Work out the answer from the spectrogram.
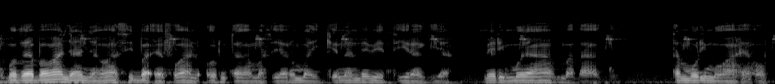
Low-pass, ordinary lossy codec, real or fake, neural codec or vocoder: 7.2 kHz; none; real; none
